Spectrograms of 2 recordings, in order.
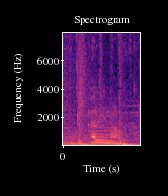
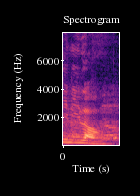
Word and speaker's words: Kalinaw: Kalinaw. A kalinaw. Kalinaw. No, not kinilaw.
